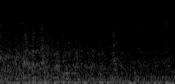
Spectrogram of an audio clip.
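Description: Belgian racing pigeons in a large flock of over a hundred birds near a loft, cooing faintly and continuously in the distance over steady outdoor background noise.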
